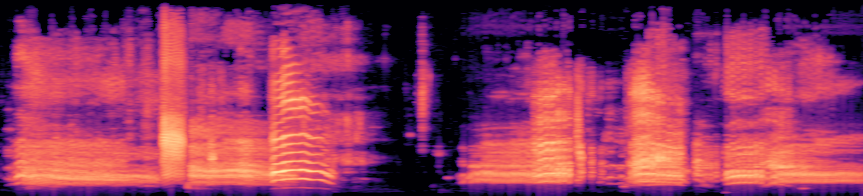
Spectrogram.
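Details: Bridled tern uttering long, harsh, rasping calls, with a brief sharper note and a wavering, nasal rising-falling call near the middle, then a pause and more grating drawn-out calls.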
